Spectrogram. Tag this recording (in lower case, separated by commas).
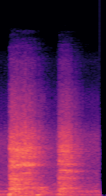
cough, respiratory sounds, human voice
